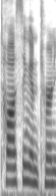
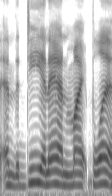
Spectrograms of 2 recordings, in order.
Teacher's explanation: You often drop the G sound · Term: G dropping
